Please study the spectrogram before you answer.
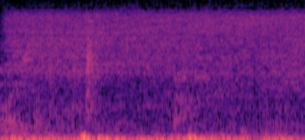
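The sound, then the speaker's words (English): A steady hissing, fizzy wash of liquid runs throughout as beverages, including water, are poured into a glass, with a couple of soft low thumps along the way. “So I'm going to be pouring some beverages here.”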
